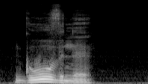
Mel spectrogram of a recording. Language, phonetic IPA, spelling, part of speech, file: Polish, [ˈɡwuvnɨ], główny, adjective, Pl-główny.ogg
